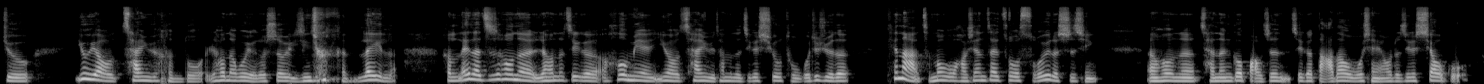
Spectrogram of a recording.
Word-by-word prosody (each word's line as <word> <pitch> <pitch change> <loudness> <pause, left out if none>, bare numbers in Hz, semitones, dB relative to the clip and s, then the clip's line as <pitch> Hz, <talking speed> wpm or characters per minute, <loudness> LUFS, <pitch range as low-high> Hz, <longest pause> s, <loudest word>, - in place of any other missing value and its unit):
就 155 -3 -1 0.4
又 250 0 +4
要 195 -8 +4
参 180 +4 +2
与 170 - -2
很 145 -5 -6
多。 135 0 -5
然 165 +3 -3
后 190 - +3
呢， 180 -1 0
我 175 0 0
有 145 - 0
的 150 - -1
时 150 +3 -2
候 165 - +1
已 145 - -2
经 160 +4 -1
就 170 - +3
很 150 -9 -3
累 200 +3 +3
了， 145 -3 -7 0.4
很 175 -1 -2
累 230 - +4
了 225 - +5
之 210 +3 0
后 235 -1 +3
呢， 190 -6 +3
然 165 +4 +2
后 - - +1
呢， 185 +1 -3
这 185 +1 -2
个 165 -3 0
后 225 +7 +1
面 180 -5 0
又 180 - 0
要 165 - +1
参 175 +2 -1
与 150 - -1
他 165 - -5
们 165 - -3
的 155 - -3
这 150 - -8
个 165 - -2
修 170 +2 -1
图， 145 -4 -7
我 150 - -1
就 195 - -3
觉 175 -2 -1
得： 165 0 +1 0.3
“天 280 - +1
呐， 265 - +6
怎 155 - -4
么 190 - +2
我 170 - -1
好 160 - -2
像 185 +4 -2
在 195 0 0
做 185 -1 -2
所 175 +2 -1
有 220 - +3
的 175 - +1
事 160 -1 0
情， 140 - -2 0.4
然 160 0 +2
后 170 +1 +2
呢， 160 -1 +2
才 155 - -2
能 160 +1 +2
够 180 +1 +4
保 140 -5 +1
证 165 +4 -2
这 165 - -3
个 160 - 0
达 155 - 0
到 170 0 +3
我 155 0 -1
想 155 -1 -1
要 145 +1 -1
的 150 - -4
这 160 +2 -4
个 - - -1
效 170 +1 +3
果。” 220 - -7
170 Hz, 335 characters per minute, -24 LUFS, 155-185 Hz, 0.4 s, 呐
